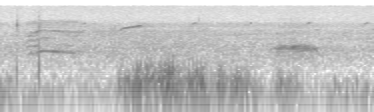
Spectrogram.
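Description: Crows cawing, with harsh calls clustered about a second in, and smaller birds chirping thinly above them.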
